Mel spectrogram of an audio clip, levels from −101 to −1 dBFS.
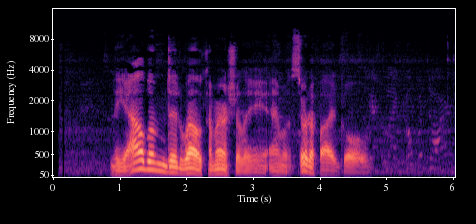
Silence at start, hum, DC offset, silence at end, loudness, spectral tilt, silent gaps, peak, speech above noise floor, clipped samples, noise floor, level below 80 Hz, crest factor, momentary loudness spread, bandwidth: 0.85 s; none; under 0.1%; 1.3 s; -27 LUFS; -8 dB/octave; none; -10 dBFS; 41 dB; under 0.1%; -68 dBFS; -62 dBFS; 20 dB; 16 LU; 9 kHz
